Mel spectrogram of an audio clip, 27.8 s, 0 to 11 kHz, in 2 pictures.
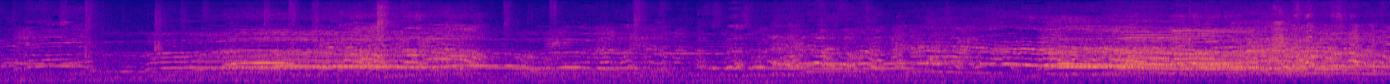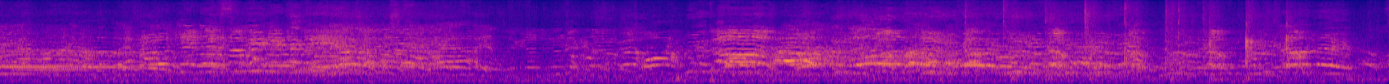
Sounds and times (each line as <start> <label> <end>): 0.0 rowdy crowd 27.7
